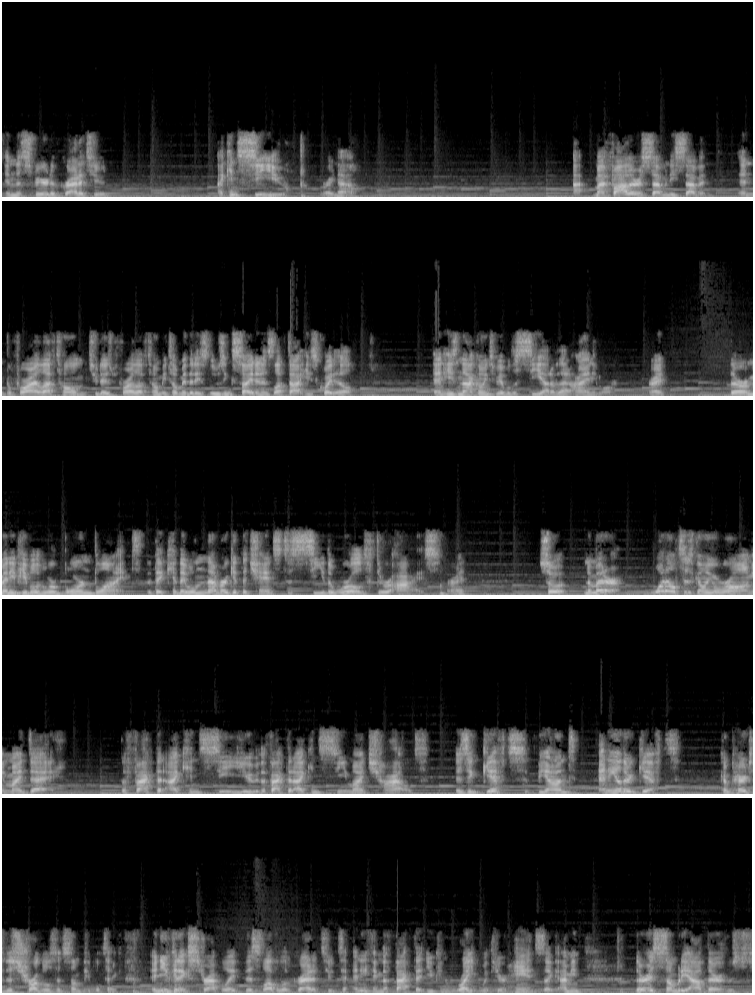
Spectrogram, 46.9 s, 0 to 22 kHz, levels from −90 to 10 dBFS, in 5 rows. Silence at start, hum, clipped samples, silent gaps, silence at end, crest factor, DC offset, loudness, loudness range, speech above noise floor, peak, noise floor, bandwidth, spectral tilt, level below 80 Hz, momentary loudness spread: 0 s; none; under 0.1%; none; 0 s; 20 dB; under 0.1%; -20 LUFS; 3 LU; 20 dB; -2 dBFS; -41 dBFS; 9.2 kHz; -3 dB/octave; -42 dBFS; 16 LU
